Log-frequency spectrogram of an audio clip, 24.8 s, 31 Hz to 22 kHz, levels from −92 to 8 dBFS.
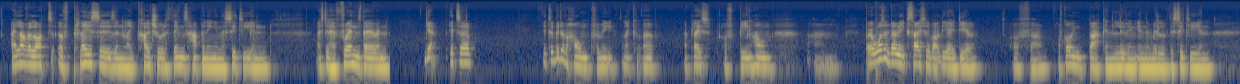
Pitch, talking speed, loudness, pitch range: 120 Hz, 150 wpm, -21 LUFS, 115-130 Hz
